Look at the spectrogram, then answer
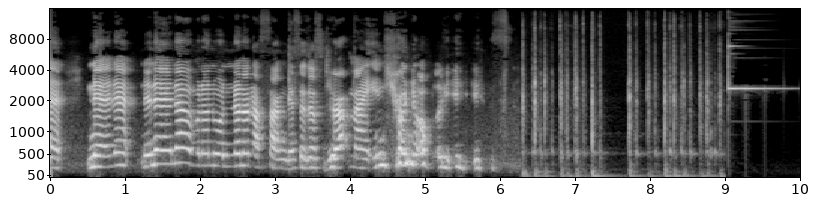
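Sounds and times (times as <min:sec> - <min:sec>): keystroke clicks: 0:06.3 - 0:09.0
bell ding: 0:09.0 - 0:10.0.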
